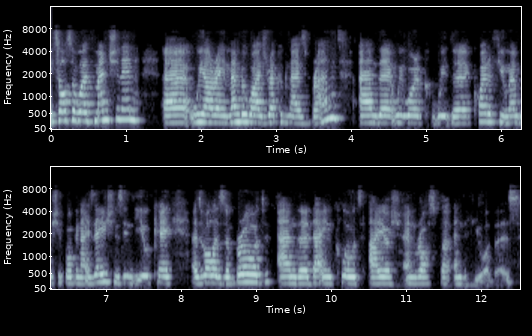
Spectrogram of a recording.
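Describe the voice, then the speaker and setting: The speaker has a Bosnian accent, a moderate pace and ordinary pitch variation. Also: woman, fairly high pitch for a woman. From Bosnia and Herzegovina. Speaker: digital strategist. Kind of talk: webinar presentation. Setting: online webinar.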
